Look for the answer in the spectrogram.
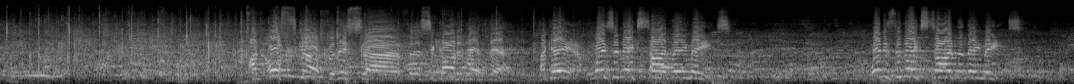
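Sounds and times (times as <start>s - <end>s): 
small group clapping: 0.0s - 6.6s
speech: 2.5s - 7.5s, 8.8s - 10.3s.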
